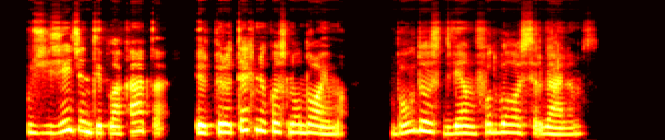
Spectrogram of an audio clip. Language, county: Lithuanian, Vilnius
